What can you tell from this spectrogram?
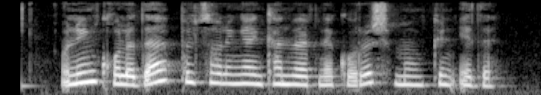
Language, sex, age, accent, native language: Uzbek, female, under 19, Qashqadaryo, Uzbek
